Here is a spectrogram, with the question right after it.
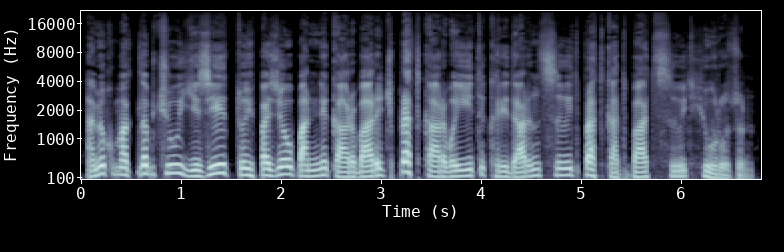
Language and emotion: Kashmiri, neutral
